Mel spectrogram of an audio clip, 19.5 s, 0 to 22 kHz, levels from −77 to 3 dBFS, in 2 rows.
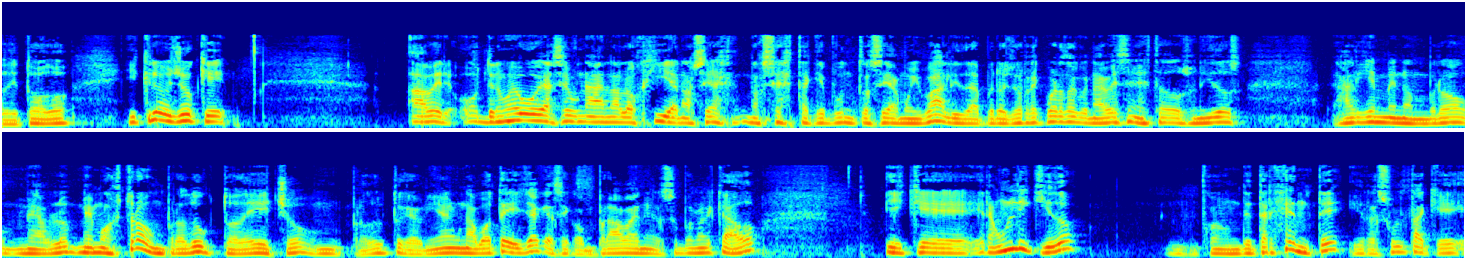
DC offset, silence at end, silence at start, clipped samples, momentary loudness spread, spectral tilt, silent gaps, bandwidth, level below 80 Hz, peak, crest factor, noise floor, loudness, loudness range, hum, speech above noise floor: under 0.1%; 0 s; 0 s; under 0.1%; 9 LU; -6.5 dB/octave; none; 8.8 kHz; -44 dBFS; -2 dBFS; 16 dB; -44 dBFS; -18 LUFS; 2 LU; none; 27 dB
